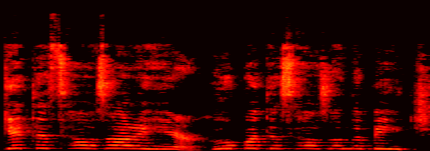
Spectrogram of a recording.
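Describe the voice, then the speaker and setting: In a squeaky, put-on character voice, a woman speaks at a moderate pace with an extremely high pitch and fairly even intonation. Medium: read story.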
